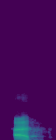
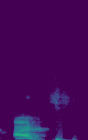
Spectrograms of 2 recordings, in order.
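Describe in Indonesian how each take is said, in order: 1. T dilepaskan tanpa desis mirip s. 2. T di akhir berakhir dengan desis mirip s. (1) "Jadi seperti ini" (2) "bukan ats ... Kalau ats, dia malah jadi gabungan huruf sin"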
